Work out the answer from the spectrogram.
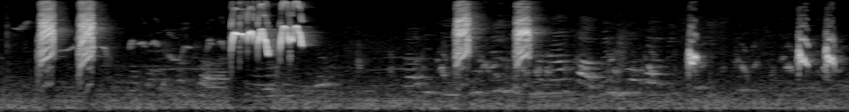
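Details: Agitated oriental magpie-robin for song tutoring: paired loud scratchy rasps repeated several times, a short burst of high whistled notes, and faint soft twitters between over low hum.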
